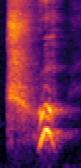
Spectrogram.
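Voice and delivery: high loud acted sneeze. Whole household sneezes, loud high sneeze. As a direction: another big exaggerated sneeze. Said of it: "sneezed the general and the chef".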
